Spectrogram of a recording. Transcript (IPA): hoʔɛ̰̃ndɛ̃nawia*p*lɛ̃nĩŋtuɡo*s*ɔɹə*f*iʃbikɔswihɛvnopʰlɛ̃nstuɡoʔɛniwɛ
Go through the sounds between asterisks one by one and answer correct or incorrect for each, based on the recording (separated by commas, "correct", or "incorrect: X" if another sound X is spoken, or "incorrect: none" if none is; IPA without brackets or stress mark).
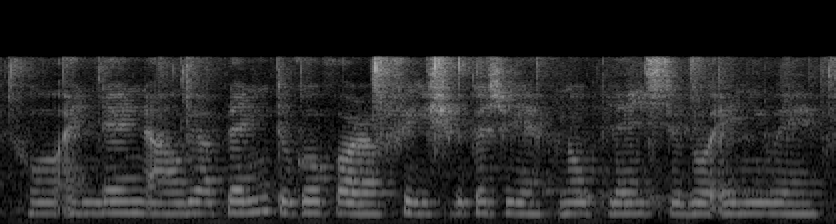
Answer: correct, incorrect: f, correct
